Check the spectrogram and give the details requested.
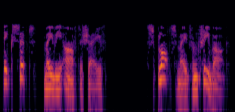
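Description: A man's voice: mid-range voice, huge pitch swings, unhurried, breathy edge, no echo, narrow, tinny audio, voice pushed up, full character voice. Man playing a wry, lighter-voiced rogue banker. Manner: wry, casual. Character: wry, quick-witted male rogue banker, weary and casual.

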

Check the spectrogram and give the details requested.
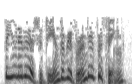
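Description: A man's voice: huge pitch swings, brisk, breathy edge, no room sound, heavily acted. A man voicing a prim, fussy middle-aged landlady, easily affronted and flustered, in an audiobook. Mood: flustered, nervous. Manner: fussy, high-pitched exclaiming. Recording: muffled narrow-band, phone-like radio sound.

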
